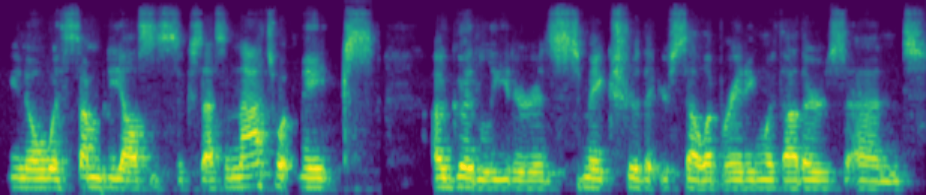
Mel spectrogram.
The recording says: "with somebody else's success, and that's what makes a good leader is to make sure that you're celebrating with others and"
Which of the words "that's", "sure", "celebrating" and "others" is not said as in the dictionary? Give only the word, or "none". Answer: none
